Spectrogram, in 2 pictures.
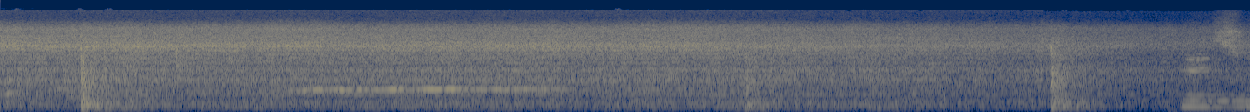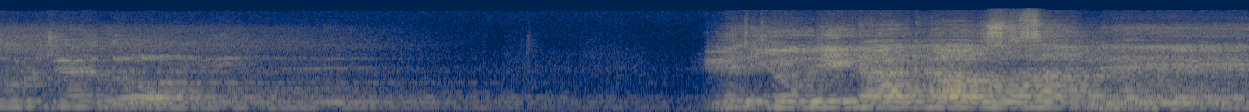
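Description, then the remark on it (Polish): A train comes to a halt in an open field, apparently after someone pulled the emergency brake: steady hissing rumble with a few sharp metallic clanks, then a loud, sustained screech of brakes that dips briefly before squealing again. “Co się stało? Stoimy. W szczerym polu? Ktoś pociągnął za hamulec?”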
